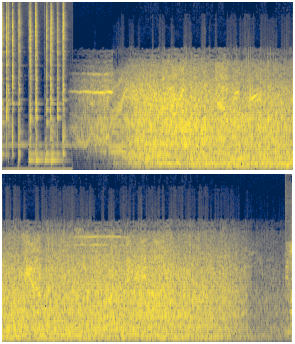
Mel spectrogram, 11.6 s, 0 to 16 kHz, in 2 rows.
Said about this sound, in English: Big engines burning clean and hot, pushing the Friendship 7 spacecraft ever faster toward space.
